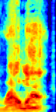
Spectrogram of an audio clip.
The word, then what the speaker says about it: Rowlett: And this is Rowlett. Am I saying that right? You did say it right. Good job, Rowlett. You know, a lot of people get my name wrong too.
